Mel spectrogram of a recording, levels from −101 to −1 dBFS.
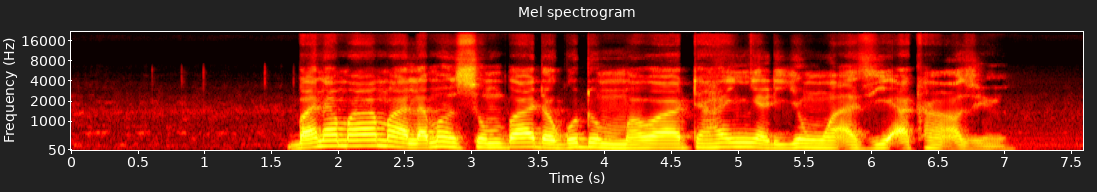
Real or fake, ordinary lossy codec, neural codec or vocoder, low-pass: fake; none; autoencoder, 48 kHz, 128 numbers a frame, DAC-VAE, trained on Japanese speech; none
